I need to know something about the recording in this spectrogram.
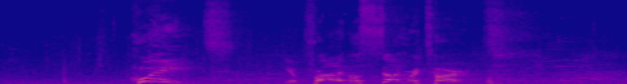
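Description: A man shouts with excitement at a distance.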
